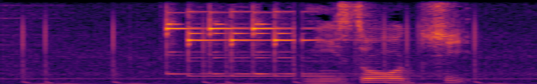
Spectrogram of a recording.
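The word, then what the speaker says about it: 鳩尾: 正解はみぞおち。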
